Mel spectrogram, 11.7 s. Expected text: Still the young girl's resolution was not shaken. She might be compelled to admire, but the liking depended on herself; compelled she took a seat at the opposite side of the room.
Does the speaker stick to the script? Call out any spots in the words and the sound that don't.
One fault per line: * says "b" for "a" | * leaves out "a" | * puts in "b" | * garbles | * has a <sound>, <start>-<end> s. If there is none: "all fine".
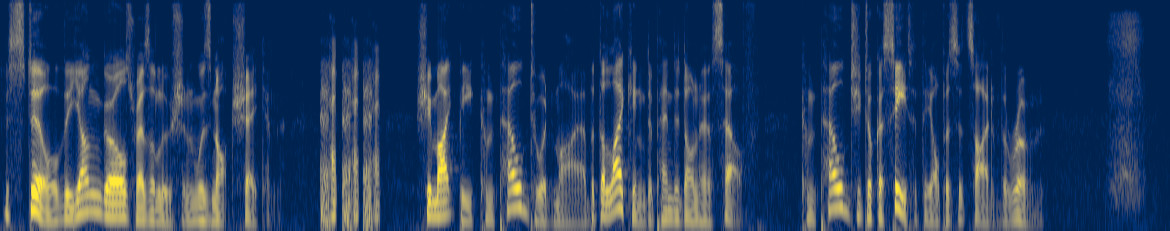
* has a laugh, 3.2-3.8 s
* has a sniff, 11.0-11.5 s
